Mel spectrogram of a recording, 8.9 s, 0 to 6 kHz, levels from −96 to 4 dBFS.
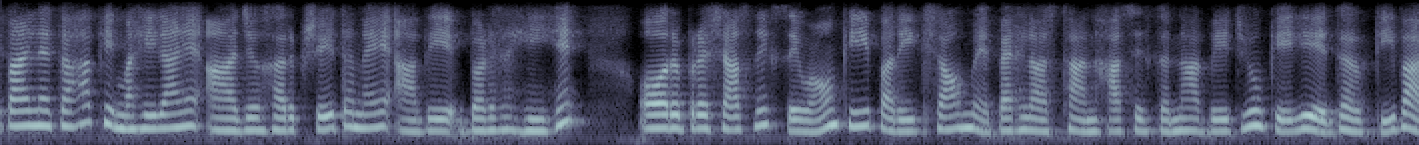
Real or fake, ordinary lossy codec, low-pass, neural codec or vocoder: fake; Opus, 24 kbps; 5.4 kHz; codec, 24 kHz, 0.9 kbps, WavTokenizer, large speech release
